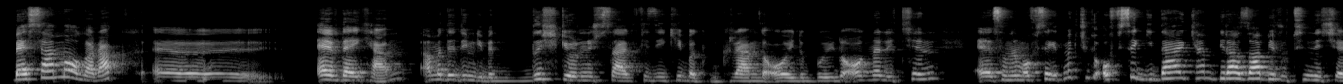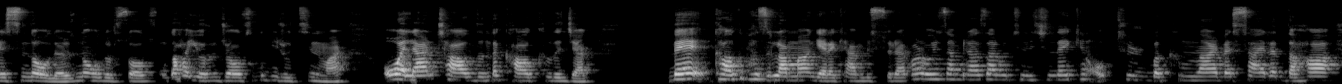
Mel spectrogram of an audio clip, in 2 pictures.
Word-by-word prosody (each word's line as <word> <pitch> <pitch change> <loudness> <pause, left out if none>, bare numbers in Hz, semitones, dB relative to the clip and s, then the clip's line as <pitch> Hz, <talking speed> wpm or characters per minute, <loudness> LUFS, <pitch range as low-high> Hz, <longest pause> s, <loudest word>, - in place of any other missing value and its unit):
Beslenme 310 +8 +5
olarak, 325 +8 +2 0.3
eee, - - -3 0.5
evdeyken 185 -10 +3
ama 225 +4 -4
dediğim 215 -2 -3
gibi, 160 -3 -8 0.3
dış 245 +2 -2
görünüşsel, 185 -5 -1
fiziki 175 +1 -12
bakım 135 - -6
kremdi 155 +1 -2
oydu 155 -1 -2
buydu, 165 0 -6
onlar 205 +2 -2
için, 245 +9 -7 0.4
eee, 185 - +2
sanırım 205 +1 +5
ofise 200 - +1
gitmek. 335 -6 -9
Çünkü 320 +6 -8
ofise 470 -8 +5
giderken 280 +2 -1
biraz 275 -1 +5
daha 270 0 +7
bir 240 -1 -4
rutinin 210 +3 -6
içerisinde 175 -2 0
oluyoruz, 140 -3 0
ne 180 +2 -6
olursa 155 -5 -4
olsun. 145 0 -6
Daha 175 +4 0
yorucu 170 -2 -5
olsa 165 +4 -3
da 205 -2 -19
bir 190 -3 -17
rutin 150 0 -12
var. 130 +2 -3 0.4
O 240 - +6
alarm 210 -1 +6
çaldığında 180 0 0
kalkılacak 160 -5 -5 0.7
ve 260 +2 +8
kalkıp 230 -2 +2
hazırlanman 190 -5 +1
gereken 160 0 -2
bir 160 - -10
süre 160 0 -4
var. 250 - -3
O 240 -1 +1
yüzden 240 -1 -6
biraz 220 -1 -6
daha 230 -1 -2
rutinin 220 -1 -13
içindeyken 215 +3 -9
o - - -10
tür 200 -4 -16
bakımlar 185 +1 -4
vs. 180 +2 -2 0.4
daha, 185 +3 +2
195 Hz, 135 wpm, -25 LUFS, 170-240 Hz, 0.7 s, ve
